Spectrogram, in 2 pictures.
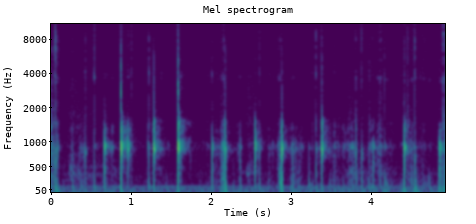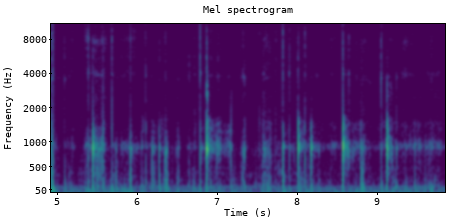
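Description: Long painted nails tap and scratch a hollow, medium orange plastic styling cream bottle and its orange plastic cap, held in front of the microphone; the bottle's fill level is not visible. A quick, uneven series of short, dry, clicky taps rings briefly with a hollow tone around 880 Hz, with faint scratching between the hits.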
